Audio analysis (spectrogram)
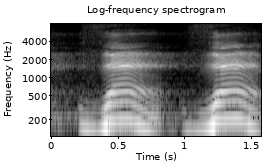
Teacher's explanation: Kalau zal dikeluarkan ujung lidah sedikit. هكذا ذا ولا بد أن نضغط. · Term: huruf zal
